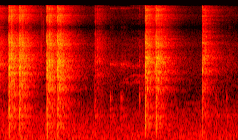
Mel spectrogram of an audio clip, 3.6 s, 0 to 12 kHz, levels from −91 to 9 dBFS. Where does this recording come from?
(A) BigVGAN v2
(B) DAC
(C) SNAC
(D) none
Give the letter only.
D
